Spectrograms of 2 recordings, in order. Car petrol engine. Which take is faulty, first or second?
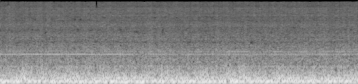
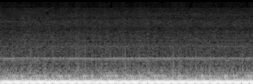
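first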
